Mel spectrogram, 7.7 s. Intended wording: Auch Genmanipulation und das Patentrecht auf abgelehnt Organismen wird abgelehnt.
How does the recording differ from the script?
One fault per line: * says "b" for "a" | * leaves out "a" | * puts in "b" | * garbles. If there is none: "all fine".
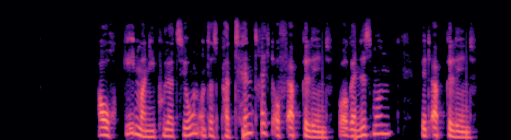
all fine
